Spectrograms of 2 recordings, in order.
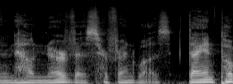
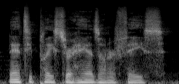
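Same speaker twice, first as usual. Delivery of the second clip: ordinary delivery, nothing marked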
